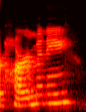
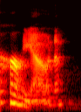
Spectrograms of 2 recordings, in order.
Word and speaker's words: Hermione: A very cute thing about that is, like, his little mispronunciation of her name is, like, a nod to those of us who were reading the books before we knew how to pronounce her name. – And maybe called her Harmony? – I called her Hermione. Everyone said Hermione.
